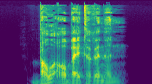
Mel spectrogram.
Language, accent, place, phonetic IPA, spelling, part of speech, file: German, Germany, Berlin, [ˈbaʊ̯ʔaʁbaɪ̯təʁɪnən], Bauarbeiterinnen, noun, De-Bauarbeiterinnen.ogg
- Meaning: plural of Bauarbeiterin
